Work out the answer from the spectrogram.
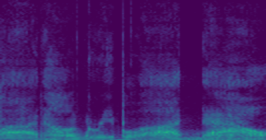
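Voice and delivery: slow hissing whisper of a swarm; buzzing insect swarm chorus. Acted. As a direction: breathe each word like a ravenous swarm. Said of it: "Do your best swarm voice".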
